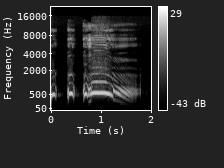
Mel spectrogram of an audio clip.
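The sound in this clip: Imitated owl hoot call used by a turkey hunter to provoke a gobble: two short hoots, then a longer drawn-out hoot that trails off lower at the end, loud and alone.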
